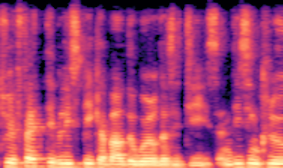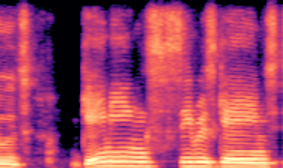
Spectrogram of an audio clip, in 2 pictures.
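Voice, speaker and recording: A woman in her fifties introduces her course in a relaxed, unscripted way. She often hesitates on fillers, and her pitch leaps up without warning. The recording sounds dull and lo-fi. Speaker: course leader. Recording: dull lo-fi audio.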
